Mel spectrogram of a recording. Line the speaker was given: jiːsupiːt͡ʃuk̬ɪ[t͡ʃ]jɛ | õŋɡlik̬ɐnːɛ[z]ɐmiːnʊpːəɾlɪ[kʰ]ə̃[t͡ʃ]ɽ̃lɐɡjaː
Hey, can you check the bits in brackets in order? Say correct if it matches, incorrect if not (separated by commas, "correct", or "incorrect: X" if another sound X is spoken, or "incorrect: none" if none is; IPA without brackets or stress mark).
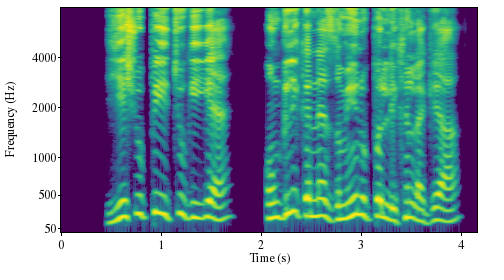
incorrect: none, correct, correct, incorrect: none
